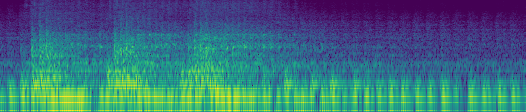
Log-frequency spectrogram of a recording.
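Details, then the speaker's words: Royal Enfield Bullet single, throttle blipped: deep steady thump swelling and settling smoothly; engine healthy, and the exhaust sound is audible because a flap-type silencer is fitted. "So engine பக்கா. Flop தான் போட்டுருக்காங்க. So அதனால sound கேட்கும்."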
